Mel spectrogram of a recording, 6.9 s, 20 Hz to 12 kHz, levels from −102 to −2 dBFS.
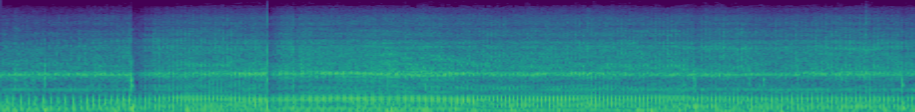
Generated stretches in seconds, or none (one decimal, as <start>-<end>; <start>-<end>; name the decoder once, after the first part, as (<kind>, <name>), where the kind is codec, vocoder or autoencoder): none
